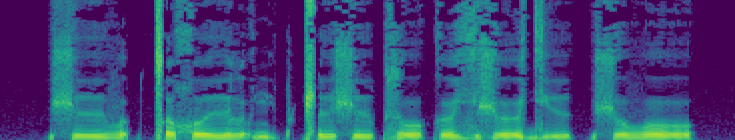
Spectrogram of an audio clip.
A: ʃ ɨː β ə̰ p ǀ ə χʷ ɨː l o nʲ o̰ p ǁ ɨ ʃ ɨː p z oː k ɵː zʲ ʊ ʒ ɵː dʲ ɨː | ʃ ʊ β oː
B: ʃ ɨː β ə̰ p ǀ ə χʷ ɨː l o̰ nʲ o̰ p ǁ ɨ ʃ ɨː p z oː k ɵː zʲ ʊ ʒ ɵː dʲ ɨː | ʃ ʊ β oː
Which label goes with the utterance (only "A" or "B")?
B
